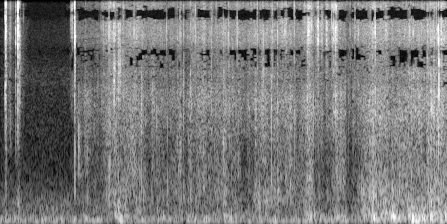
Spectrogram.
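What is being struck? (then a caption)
Pile of concrete and plaster rubble chunks. A pile of dry grey concrete and plaster rubble chunks with dust is scratched and raked with long pastel nails and fingertips. A few sharp clicks open the clip, followed by a steady, bright, gritty scraping and crumbling. The scraping carries small irregular peaks throughout.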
